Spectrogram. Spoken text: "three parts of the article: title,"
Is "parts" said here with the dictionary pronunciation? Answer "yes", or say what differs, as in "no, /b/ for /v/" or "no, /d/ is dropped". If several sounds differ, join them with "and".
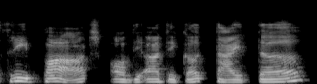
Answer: yes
